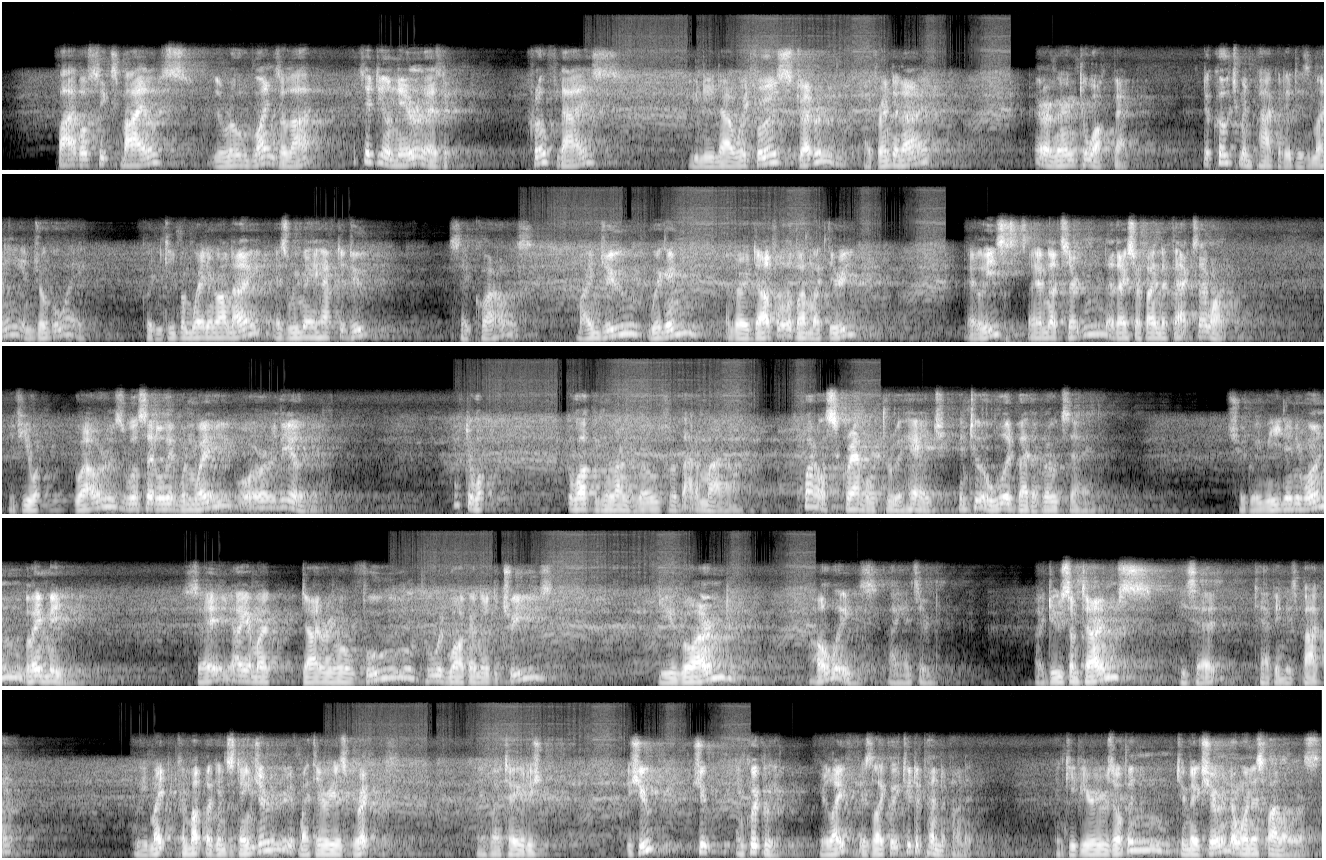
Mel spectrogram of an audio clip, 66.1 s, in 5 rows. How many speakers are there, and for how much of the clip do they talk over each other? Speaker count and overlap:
1, no overlap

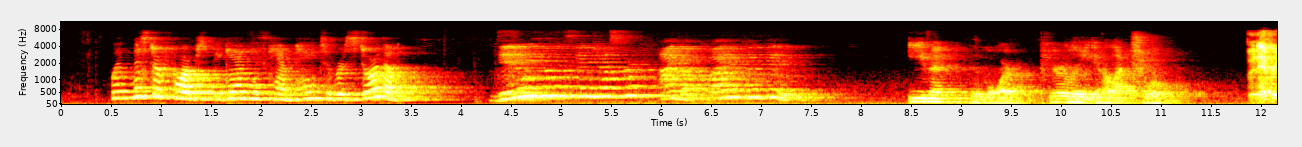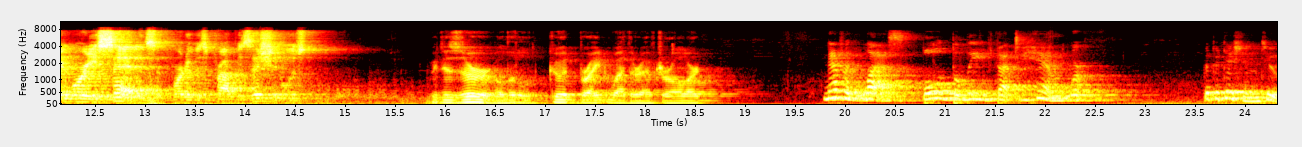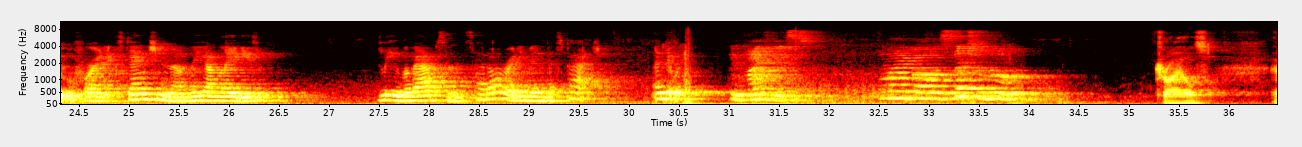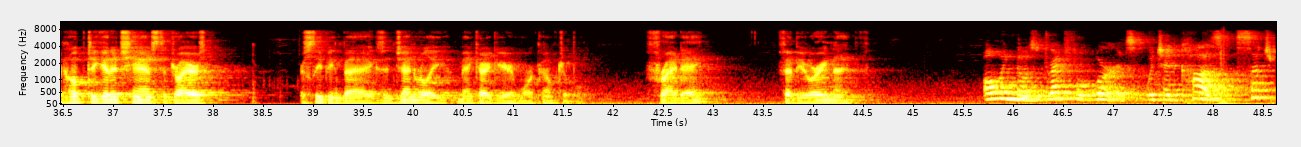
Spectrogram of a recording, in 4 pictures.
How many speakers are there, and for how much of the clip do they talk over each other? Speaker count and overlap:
7, no overlap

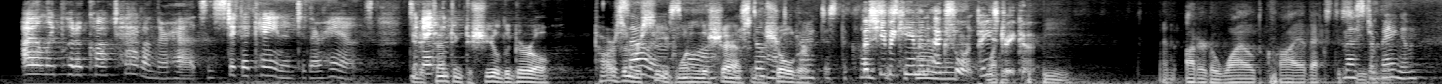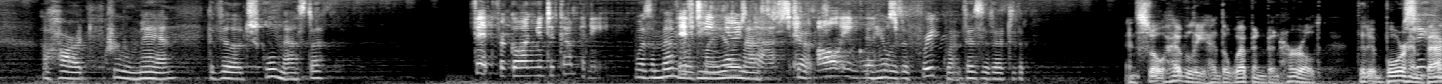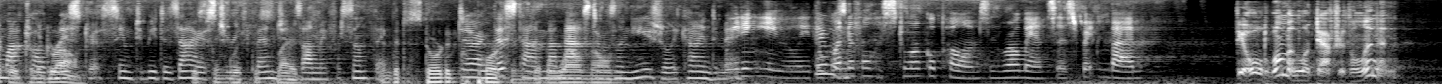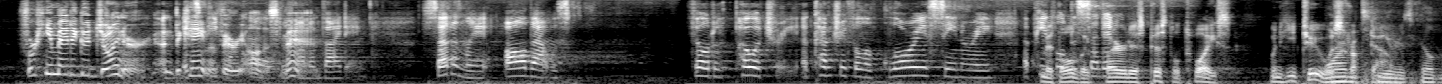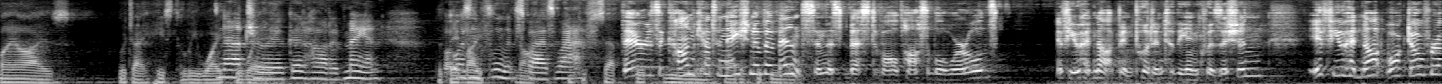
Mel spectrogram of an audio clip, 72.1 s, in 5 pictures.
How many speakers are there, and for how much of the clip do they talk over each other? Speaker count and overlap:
5, about 31%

